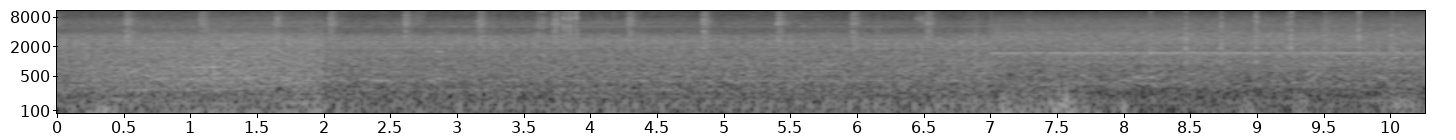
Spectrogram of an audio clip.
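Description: Emergency vehicles idling at the roadside, a steady low engine rumble mixed with outdoor street noise. A faint steady whine comes in about seven seconds in.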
